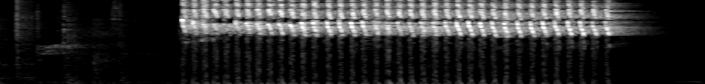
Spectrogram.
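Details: Ashy tailorbird bursting into a sustained three-second stream of rapid, even, high-pitched chattering pulses after a quiet start.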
